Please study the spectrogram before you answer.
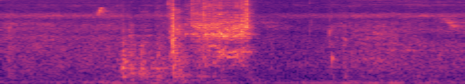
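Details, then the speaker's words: Toro riding mower with electric parking brake that needs battery power to release: with the key on, a short whirring motor run of about half a second over a low hum; parking brake releasing normally. "That's the parking brake. You got to have battery power to let the parking brake go."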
